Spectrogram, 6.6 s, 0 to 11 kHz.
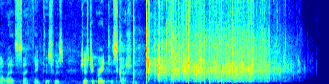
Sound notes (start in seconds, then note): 2.8 applause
